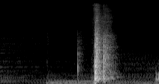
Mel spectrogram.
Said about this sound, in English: Your arrow flies true, shrieking to the side of this massive beast. 7 damage.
